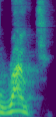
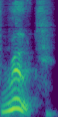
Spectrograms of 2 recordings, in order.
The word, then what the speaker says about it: route: That's how they say it in the States. He took the wrong route. Here it's root. Right. Which can be confused as root, like a root vegetable. And there it's route, the route is on.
